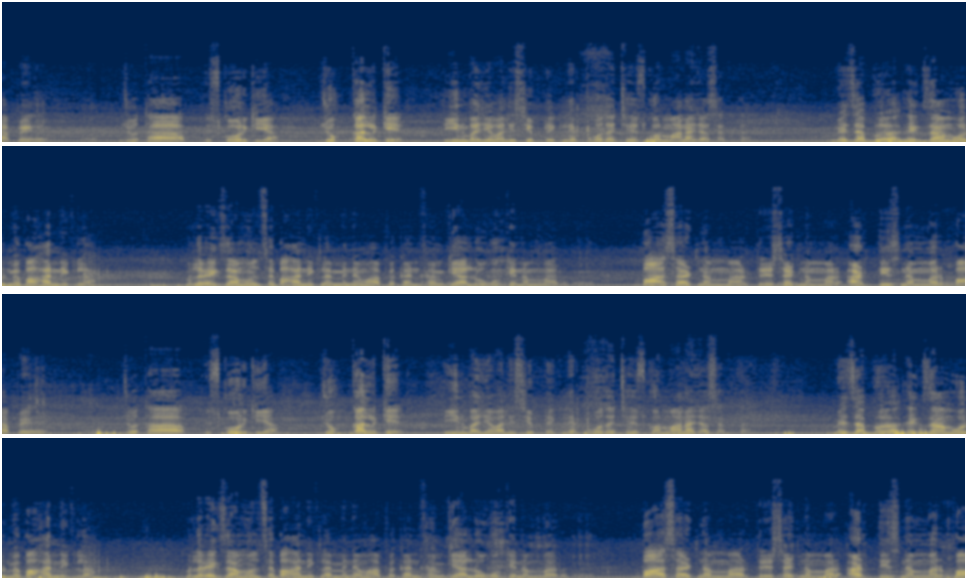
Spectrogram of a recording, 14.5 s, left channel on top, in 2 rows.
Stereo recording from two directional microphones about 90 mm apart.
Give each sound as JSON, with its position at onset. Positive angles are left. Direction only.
{"t": 0.0, "sound": "speech", "side_deg": -50}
